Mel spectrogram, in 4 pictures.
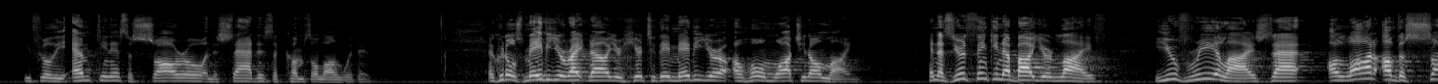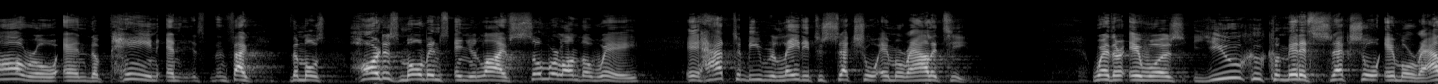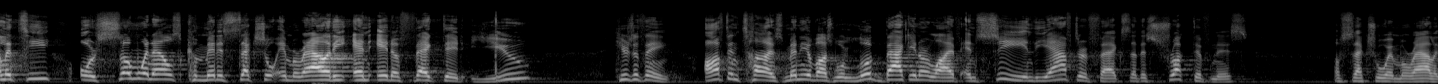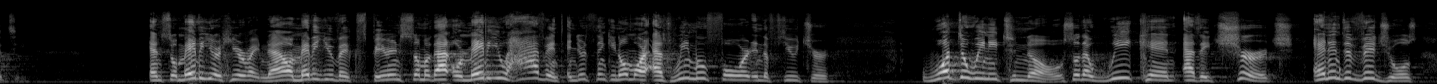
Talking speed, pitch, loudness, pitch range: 165 wpm, 190 Hz, -25 LUFS, 155-220 Hz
